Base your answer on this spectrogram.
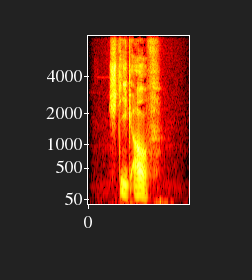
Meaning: first/third-person singular preterite of aufsteigen
- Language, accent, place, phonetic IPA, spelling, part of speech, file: German, Germany, Berlin, [ˌʃtiːk ˈaʊ̯f], stieg auf, verb, De-stieg auf.ogg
